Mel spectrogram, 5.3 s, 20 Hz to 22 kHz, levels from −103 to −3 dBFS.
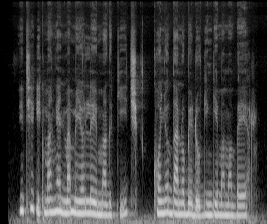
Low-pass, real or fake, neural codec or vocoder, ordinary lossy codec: none; real; none; none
